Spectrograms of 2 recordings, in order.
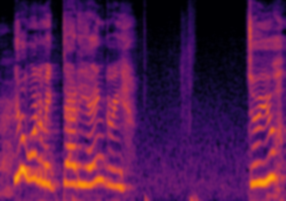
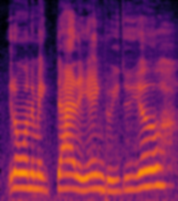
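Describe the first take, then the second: First: It is said in an imitation of Deku's voice. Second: It is said in the speaker's normal voice.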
